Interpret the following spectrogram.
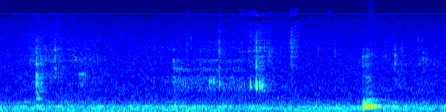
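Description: Quiet eating sounds: a few faint clicks and chewing as waffle fries are dipped in sauce and eaten, over a low steady hum. A short low 'mm' from one of the eaters comes near the end.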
